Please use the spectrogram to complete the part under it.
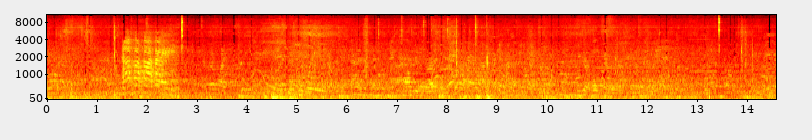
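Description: A metal carabiner clicks as a rope is clipped in.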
